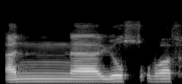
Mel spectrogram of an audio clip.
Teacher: Enna derken şeddeli nun var. Mutlaka bir elif tutuyoruz.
